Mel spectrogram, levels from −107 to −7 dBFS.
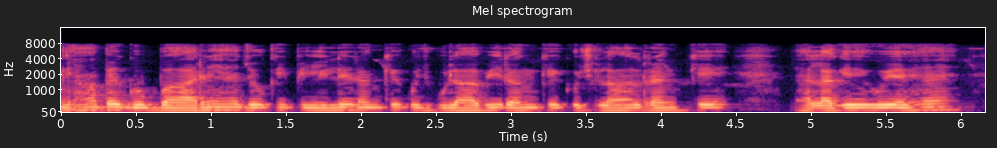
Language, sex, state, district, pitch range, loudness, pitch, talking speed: Hindi, male, Uttar Pradesh, Ghazipur, 110-120 Hz, -25 LUFS, 115 Hz, 185 wpm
